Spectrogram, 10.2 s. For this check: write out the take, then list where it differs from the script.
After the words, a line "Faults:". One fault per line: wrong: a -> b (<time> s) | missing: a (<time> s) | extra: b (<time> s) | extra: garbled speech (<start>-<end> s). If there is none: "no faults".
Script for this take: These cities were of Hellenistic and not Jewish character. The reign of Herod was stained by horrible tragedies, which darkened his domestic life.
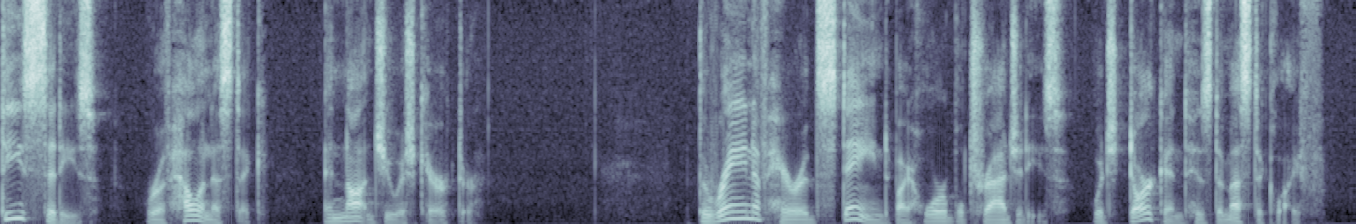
These cities were of Hellenistic and not Jewish character. The reign of Herod stained by horrible tragedies, which darkened his domestic life.
Faults:
missing: was (6.2 s)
